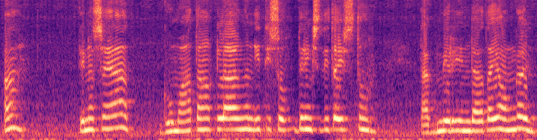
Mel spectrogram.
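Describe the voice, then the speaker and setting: A man's voice: very high-pitched, fairly even intonation, moderate pace, darkish tone, a little hiss or hum. A man with an Ilocano accent playing a friendly younger nephew in a radio comedy drama. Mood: friendly, agreeable. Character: friendly younger nephew mending a quarrel with uncle.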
